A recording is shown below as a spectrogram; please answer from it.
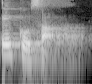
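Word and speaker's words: icosane: team after Dec 19 non addict 20 is a casa di CE o s it's pronounced as a casa 21 is hen a cosa 22 de casa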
